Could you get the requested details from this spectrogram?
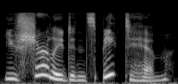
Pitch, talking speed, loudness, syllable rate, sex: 255 Hz, 200 wpm, -15 LUFS, 5.2 syllables/s, female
